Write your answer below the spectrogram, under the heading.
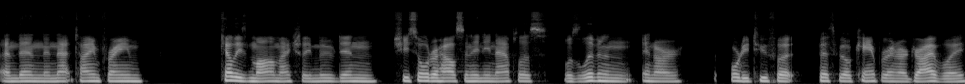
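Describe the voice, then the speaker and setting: Over a quiet background, a man with an American accent talks at a moderate pace in a monotone, flat intonation at a fairly high pitch, the sound dry and close with no echo. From East Central Ohio. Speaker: farmer. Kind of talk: interview. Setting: on-the-road studio at a conference.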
